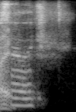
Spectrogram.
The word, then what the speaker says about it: Skrillex: Do you like Skrillex? I don't know if I'm pronouncing it right. Skrillex. Okay. – Yeah. Skrillex, yeah. – Skrillex, that's it.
